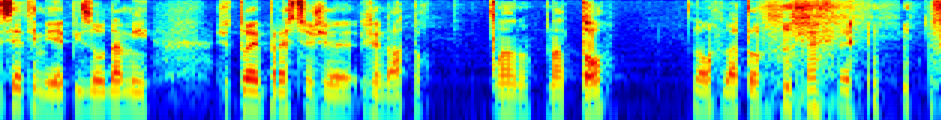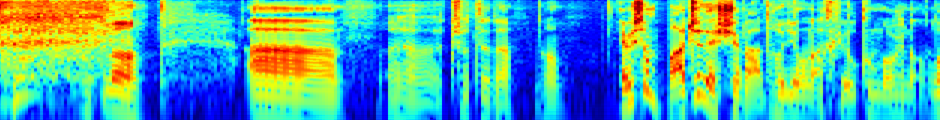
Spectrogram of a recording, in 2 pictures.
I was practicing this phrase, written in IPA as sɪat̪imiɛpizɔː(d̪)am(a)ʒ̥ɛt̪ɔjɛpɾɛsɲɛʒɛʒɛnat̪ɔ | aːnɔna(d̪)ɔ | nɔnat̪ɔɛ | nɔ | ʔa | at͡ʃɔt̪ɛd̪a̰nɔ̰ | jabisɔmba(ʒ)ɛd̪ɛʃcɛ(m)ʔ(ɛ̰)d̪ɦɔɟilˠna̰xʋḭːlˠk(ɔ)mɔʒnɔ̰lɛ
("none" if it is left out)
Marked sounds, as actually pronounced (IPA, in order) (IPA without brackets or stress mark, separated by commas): d̪, i, t̪, d͡ʒ, n, a̰, u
